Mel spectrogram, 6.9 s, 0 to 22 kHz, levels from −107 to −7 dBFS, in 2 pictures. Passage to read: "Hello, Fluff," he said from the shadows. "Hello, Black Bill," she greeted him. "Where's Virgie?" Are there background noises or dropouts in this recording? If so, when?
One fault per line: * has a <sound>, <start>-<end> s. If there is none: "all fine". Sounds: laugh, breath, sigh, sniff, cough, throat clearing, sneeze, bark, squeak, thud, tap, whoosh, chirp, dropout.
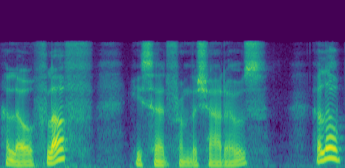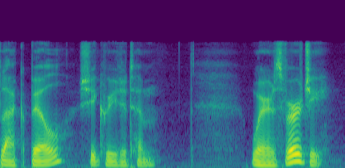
all fine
